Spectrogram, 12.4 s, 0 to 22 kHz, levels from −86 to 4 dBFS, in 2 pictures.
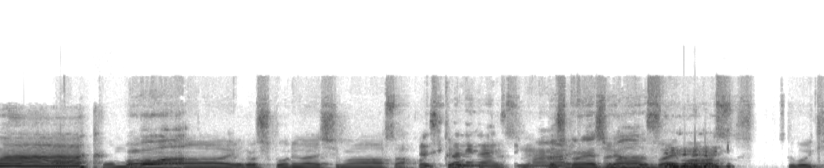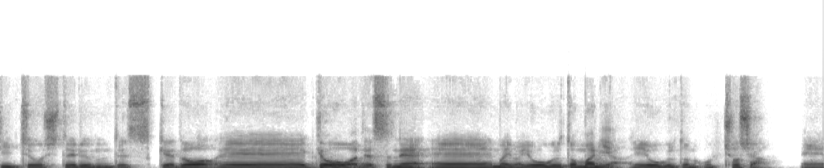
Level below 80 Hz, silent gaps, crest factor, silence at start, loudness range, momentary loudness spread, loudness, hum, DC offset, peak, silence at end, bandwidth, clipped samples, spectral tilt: -56 dBFS; none; 16 dB; 0 s; 3 LU; 12 LU; -18 LUFS; none; under 0.1%; 0 dBFS; 0 s; 12.5 kHz; under 0.1%; -6.5 dB/octave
